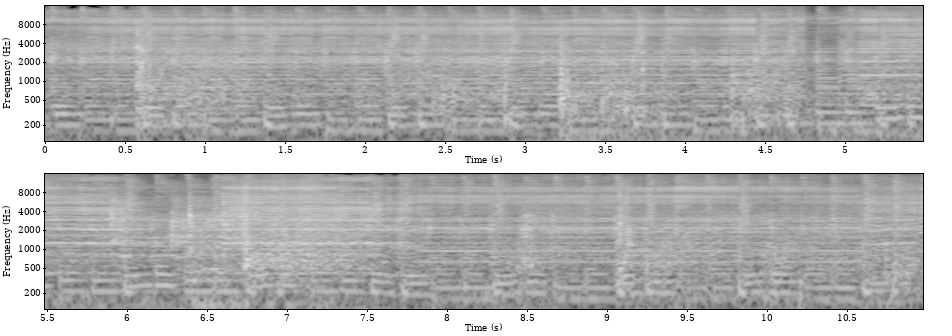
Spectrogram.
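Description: Skateboard wheels rolling on smooth concrete, with several sharp clacks of the board popping and landing, under loud background music.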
